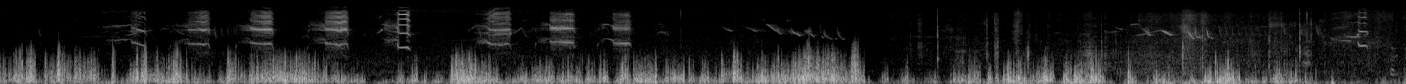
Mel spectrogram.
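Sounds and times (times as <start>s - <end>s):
rustling leaves and wind: 0.0s - 14.0s
falcon calling: 1.0s - 6.4s.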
